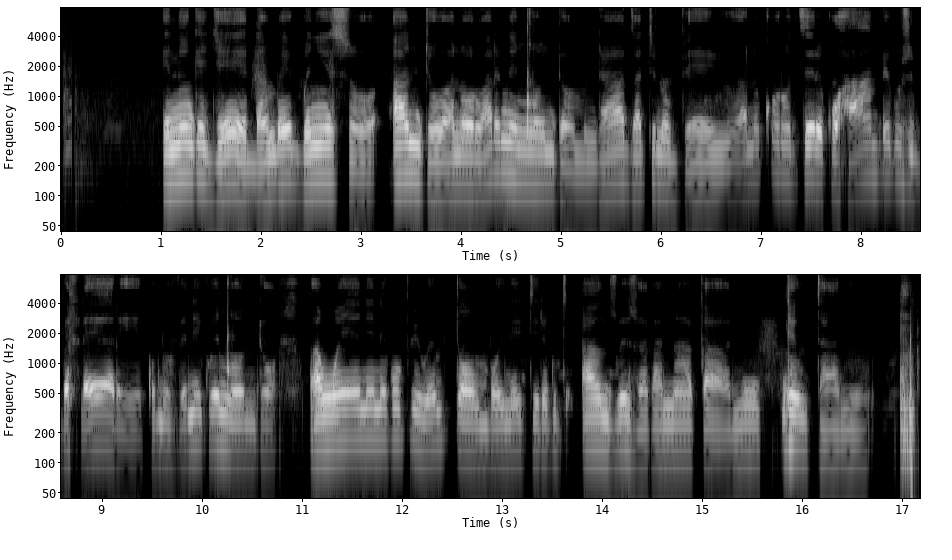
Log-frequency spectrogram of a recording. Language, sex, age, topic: Ndau, male, 36-49, health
